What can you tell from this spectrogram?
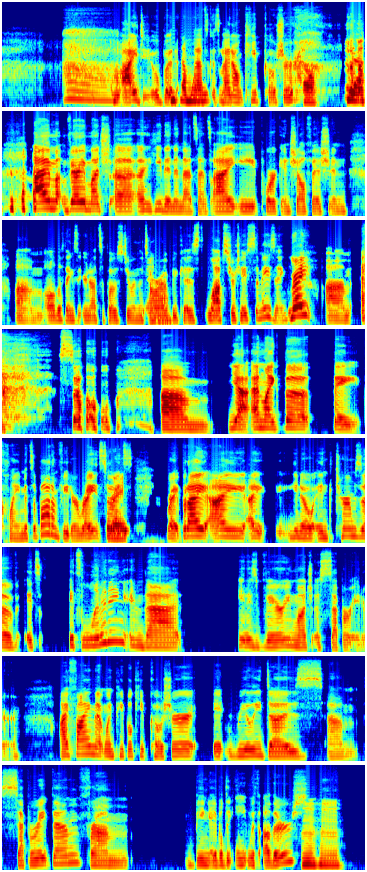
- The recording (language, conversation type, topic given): English, unstructured, How does food connect us to culture?
- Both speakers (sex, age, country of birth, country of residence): female, 35-39, United States, United States; female, 45-49, United States, United States
- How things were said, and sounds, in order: sigh; laugh; laugh; laughing while speaking: "so"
